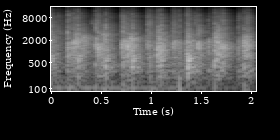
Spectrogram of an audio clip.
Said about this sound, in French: Bon, en tout cas, merci à vous quatre, merci à nos invités. Ils promettaient d'être bons, ils ont été mieux que ça. On peut les applaudir bien fort, tous les quatre.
